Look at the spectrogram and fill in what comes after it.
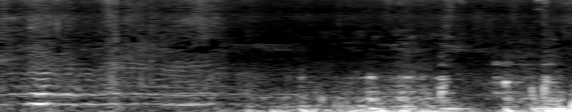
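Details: Western honey bees buzzing around a beekeeper at the hives; the bees come from hives he made earlier, not this one, as protein paste is added. A steady low hum with faint higher overtones, plus handling and rustling noises.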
